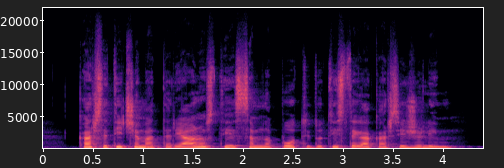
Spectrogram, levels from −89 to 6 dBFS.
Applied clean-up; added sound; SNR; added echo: neural mask model Resemble Enhance denoiser.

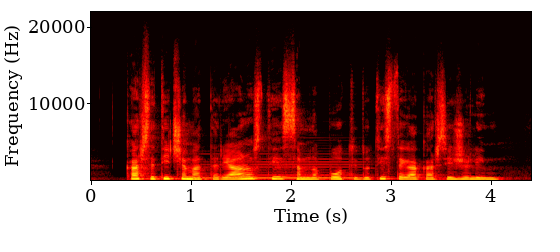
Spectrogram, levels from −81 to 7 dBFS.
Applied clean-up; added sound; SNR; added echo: none; Bowed string instrument; 16 dB; none.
